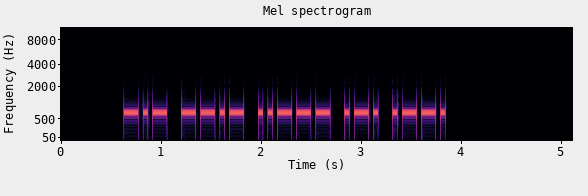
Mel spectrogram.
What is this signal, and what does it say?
Morse code, heard as a keyed tone, about 25 wpm, 700 Hz. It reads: KQ2RP
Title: NA SOTA Chaser Callsigns 25wpm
